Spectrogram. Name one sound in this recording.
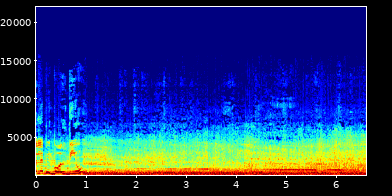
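A jet plane roars overhead.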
